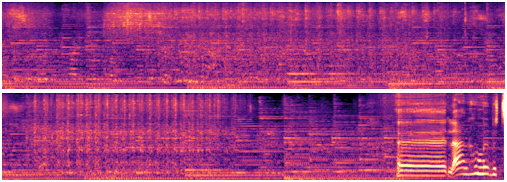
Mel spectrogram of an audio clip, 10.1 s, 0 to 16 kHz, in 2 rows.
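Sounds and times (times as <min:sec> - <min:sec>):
background music of held notes: 0:00.0 - 0:10.0
electric sewing machine stitching: 0:01.2 - 0:07.6.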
